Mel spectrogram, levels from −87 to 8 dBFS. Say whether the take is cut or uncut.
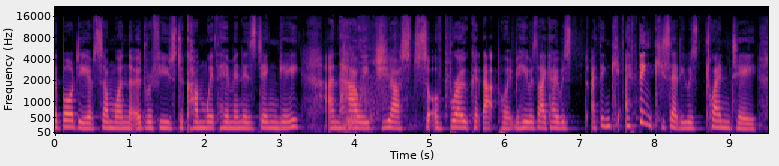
uncut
